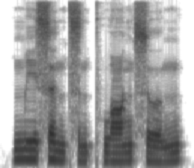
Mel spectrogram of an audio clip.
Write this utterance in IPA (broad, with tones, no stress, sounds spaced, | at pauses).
m i˥ s ə˥˩ n t͡s ə˩ n pʰ w ɑ˧˥ ŋ s ʊ˨˩˦ ŋ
